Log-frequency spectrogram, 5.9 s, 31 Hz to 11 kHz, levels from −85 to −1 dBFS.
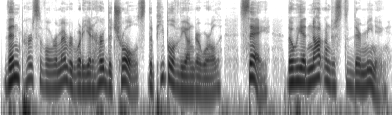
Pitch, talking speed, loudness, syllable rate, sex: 140 Hz, 205 wpm, -20 LUFS, 6.3 syllables/s, male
